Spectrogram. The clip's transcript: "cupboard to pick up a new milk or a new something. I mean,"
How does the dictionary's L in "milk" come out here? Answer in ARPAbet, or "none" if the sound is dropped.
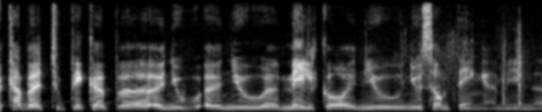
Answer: L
